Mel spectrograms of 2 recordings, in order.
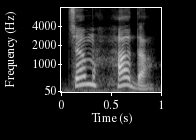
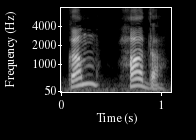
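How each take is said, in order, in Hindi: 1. पहला शब्द 'ch' ध्वनि से शुरू होता है। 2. पहला शब्द 'k' ध्वनि से शुरू होता है। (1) "आज सऊदी या दुबई में चम हादा।" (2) "इसे अरबिक में बोलते हैं कम हादा।"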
